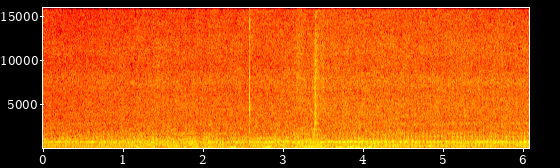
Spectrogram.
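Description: Vintage Leslie-Locke 'Play-It-Again-Sam' 48-inch spinner ceiling fan with an Evergo-built Union motor, running on high with a steady hum. Irregular low rumbling is strongest from about one to four and a half seconds in, with two faint ticks near the middle.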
